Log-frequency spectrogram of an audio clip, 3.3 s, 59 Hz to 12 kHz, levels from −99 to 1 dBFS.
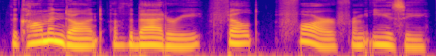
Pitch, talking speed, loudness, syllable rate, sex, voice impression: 180 Hz, 165 wpm, -16 LUFS, 4.9 syllables/s, female, very feminine, adult-like, slightly middle-aged, thin, very tensed, powerful, bright, very hard, very clear, very fluent, very cool, very intellectual, very refreshing, very sincere, very calm, very friendly, very reassuring, slightly unique, elegant, sweet, slightly lively, very kind, slightly sharp, slightly modest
